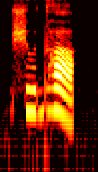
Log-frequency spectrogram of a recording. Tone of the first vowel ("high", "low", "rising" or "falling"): high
